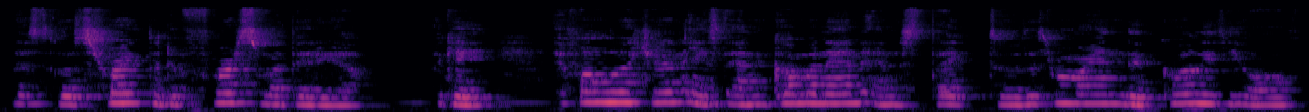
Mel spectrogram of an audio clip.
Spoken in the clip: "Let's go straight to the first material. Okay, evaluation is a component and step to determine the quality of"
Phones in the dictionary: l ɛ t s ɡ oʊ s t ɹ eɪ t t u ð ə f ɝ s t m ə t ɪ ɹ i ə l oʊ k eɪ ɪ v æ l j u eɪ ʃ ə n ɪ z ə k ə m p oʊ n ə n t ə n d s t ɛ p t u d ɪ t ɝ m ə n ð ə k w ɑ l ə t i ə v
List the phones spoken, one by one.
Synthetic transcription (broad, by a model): l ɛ t s ɡ oʊ s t ɹ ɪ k t u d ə f ɝ s t m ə t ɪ ɹ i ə l oʊ k eɪ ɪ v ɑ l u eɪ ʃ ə n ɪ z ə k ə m oʊ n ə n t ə n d s t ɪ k t u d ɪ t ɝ m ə n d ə k w ɑ l ə t i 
